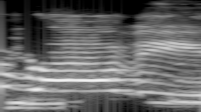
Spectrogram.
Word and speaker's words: Margot Robbie: Margot Robbie is how you say it.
